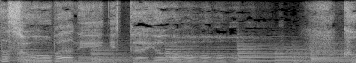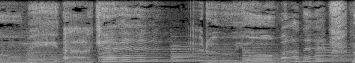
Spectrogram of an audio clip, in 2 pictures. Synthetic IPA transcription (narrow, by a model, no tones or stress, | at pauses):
d̪asobaɲ̟iit̪ːajo | kʰɯmʲiaɡe | ɾɯjoːβane | n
